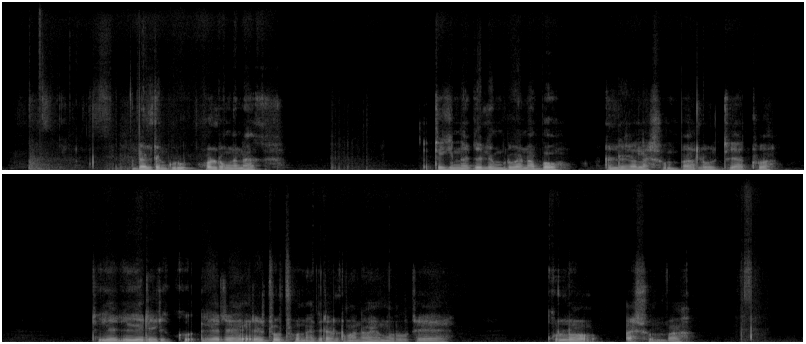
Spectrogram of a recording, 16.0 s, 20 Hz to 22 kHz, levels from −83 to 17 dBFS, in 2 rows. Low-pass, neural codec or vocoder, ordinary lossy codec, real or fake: none; codec, 44.1 kHz, 7.8 kbps, DAC; none; fake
